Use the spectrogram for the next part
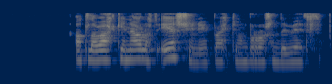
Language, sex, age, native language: Icelandic, male, 11, Icelandic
